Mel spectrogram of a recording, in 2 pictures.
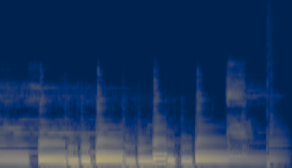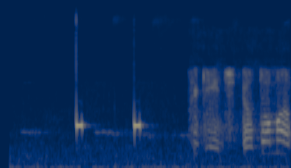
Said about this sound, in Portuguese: Solta a vinheta aí, meu boy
